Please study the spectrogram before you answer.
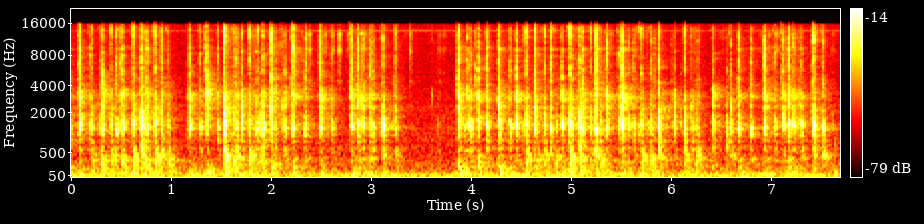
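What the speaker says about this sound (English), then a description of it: "let me type it first and then explain it" Quick, steady keystrokes on a computer keyboard while coding, close and continuous with one brief pause, and no talking.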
